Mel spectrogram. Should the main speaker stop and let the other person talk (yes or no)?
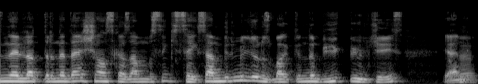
no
